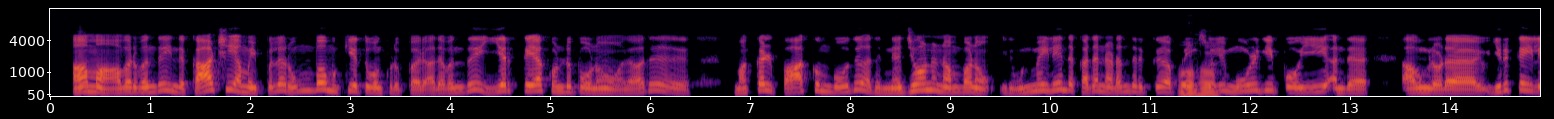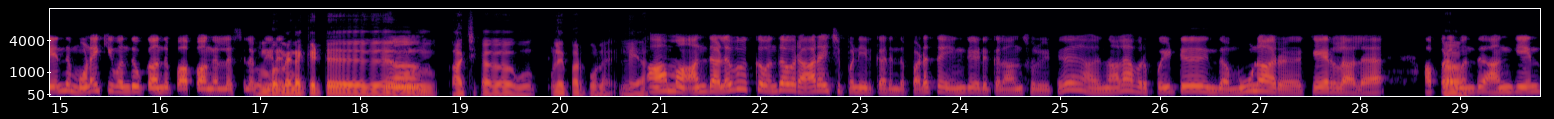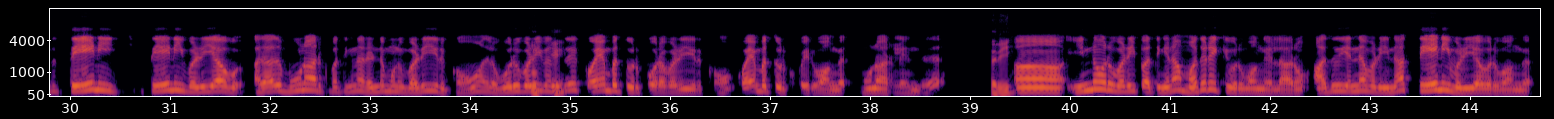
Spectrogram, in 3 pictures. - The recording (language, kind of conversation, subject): Tamil, podcast, மறுபடியும் பார்க்கத் தூண்டும் திரைப்படங்களில் பொதுவாக என்ன அம்சங்கள் இருக்கும்?
- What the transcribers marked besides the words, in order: other background noise; "அளவுக்கு" said as "அளவூக்கு"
